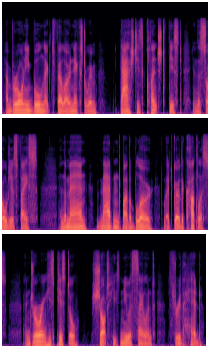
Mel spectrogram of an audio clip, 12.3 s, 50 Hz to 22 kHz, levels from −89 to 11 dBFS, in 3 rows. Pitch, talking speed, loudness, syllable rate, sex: 95 Hz, 180 wpm, -21 LUFS, 5.0 syllables/s, male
